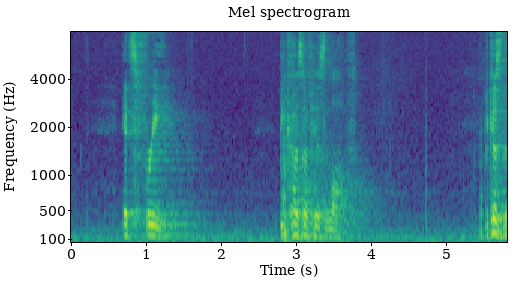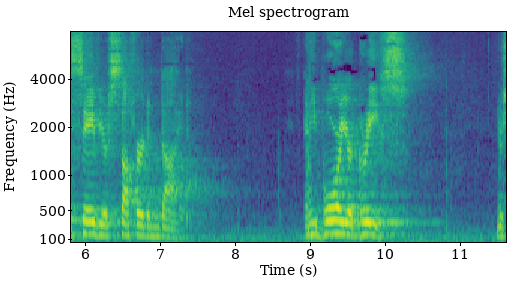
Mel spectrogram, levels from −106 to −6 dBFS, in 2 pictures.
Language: English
